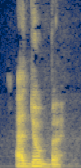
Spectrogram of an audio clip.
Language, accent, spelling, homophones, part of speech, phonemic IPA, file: French, Canada, adoube, adoubent / adoubes, verb, /a.dub/, LL-Q150 (fra)-adoube.wav
- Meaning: inflection of adouber: 1. first/third-person singular present indicative/subjunctive 2. second-person singular imperative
